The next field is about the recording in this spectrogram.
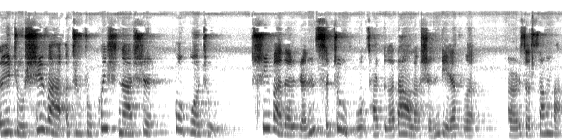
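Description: With a Chinese accent, a high-pitched woman speaks at a moderate pace with very wide pitch swings, against noticeable background noise. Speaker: interpreter. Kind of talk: consecutive interpretation of a lecture. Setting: video call.

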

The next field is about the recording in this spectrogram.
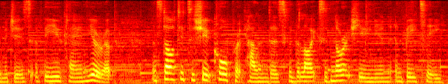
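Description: With music in the background, a woman speaks fairly quickly in a very deep, low pitch, her intonation lively. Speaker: magazine editor. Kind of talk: documentary narration.

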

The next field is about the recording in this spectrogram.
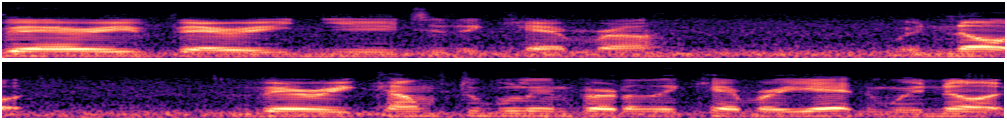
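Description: Loud background noise surrounds a man whose recording sounds dry, with no echo. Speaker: family travel vlogger. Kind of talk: casual vlog chat. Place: beach. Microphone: camera far.

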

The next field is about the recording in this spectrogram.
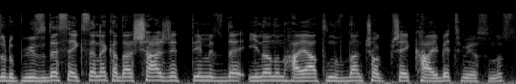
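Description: A man's high voice, fairly slow yet with hardly any pauses, monotone and flat in intonation and very even in loudness. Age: 30s. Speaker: YouTuber, car vlogger. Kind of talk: vlog tutorial. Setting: outdoors.

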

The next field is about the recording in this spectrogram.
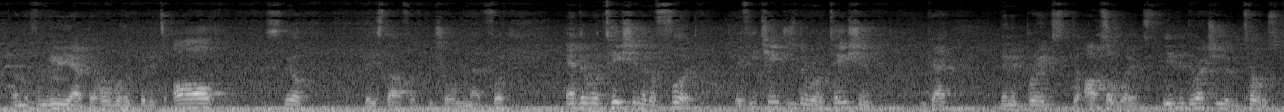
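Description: Loud background noise and audible room echo surround a man speaking at a fairly quick pace. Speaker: jiu-jitsu instructor. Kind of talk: tutorial. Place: gym.

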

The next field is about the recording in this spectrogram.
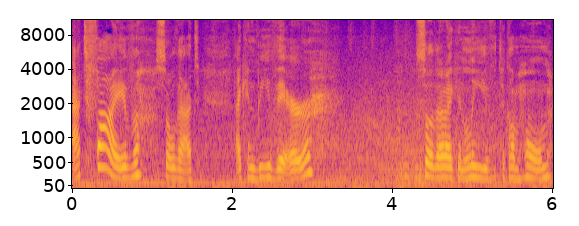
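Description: Music plays in the background while a woman speaks, the sound dry with no echo. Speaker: vlogger. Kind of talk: casual vlog chat. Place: street. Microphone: phone near.

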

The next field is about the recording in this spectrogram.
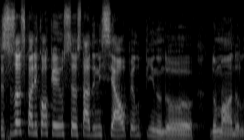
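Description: Over a quiet background, a man talks. His pace is very fast. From Brazil, Sorocaba (São Paulo state); São Paulo state, Brazil. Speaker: software developer; conference speaker. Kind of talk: conference talk. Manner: casual slangy. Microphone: handheld.

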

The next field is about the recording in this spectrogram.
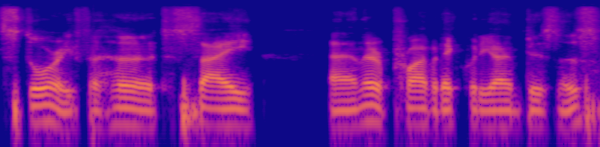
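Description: A man with an Australian accent speaks at a moderate pace in a very deep, low pitch over a quiet background. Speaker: finance outsourcing business leader. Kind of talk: interview conversation. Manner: frequent hesitations and fillers.

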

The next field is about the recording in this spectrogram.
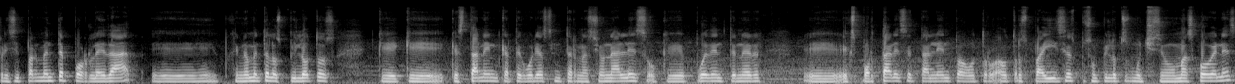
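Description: At a moderate pace, a man speaks with a fairly high pitch over light background noise. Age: 40s. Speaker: racing driver. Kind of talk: interview. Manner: halting, with many fillers. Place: studio. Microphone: lapel.

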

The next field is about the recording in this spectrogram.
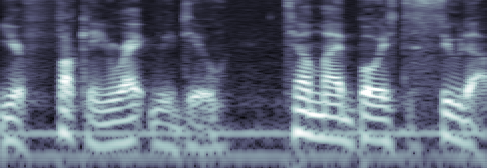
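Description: Using a put-on character voice, a man speaks at a moderate pace with a fairly low pitch. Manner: vulgar, menacing, bullying; cold, commanding.

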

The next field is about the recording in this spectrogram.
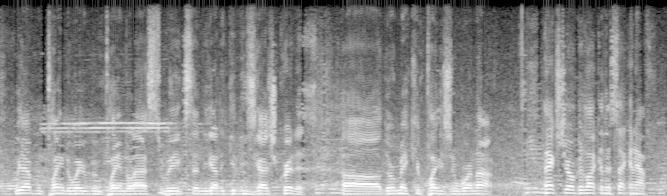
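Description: A man speaks at a very fast pace with ordinary pitch variation. The sound is dry with no echo, though there is noticeable background noise. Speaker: sideline reporter. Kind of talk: interview. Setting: stadium sideline. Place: stadium.

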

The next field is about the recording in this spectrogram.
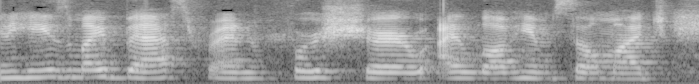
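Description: A woman speaks with a Brazilian accent. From Brazil, interior of São Paulo state. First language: Portuguese. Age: 20s. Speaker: au pair. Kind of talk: casual talk to camera. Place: home room. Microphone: phone near.

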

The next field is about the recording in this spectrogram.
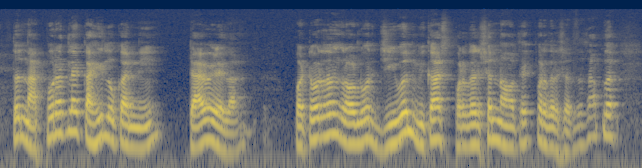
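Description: A man with a fairly high pitch and lively intonation is heard with audible room echo over a quiet background. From Maharashtra, India. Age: 70s. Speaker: retired mathematics professor and writer; retired mathematics professor. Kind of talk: interview. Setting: studio. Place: studio.

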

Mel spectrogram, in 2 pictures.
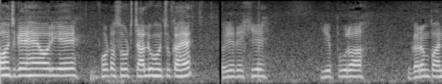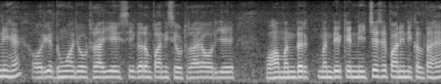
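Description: With long, frequent pauses, the bright, sharp voice moves at a moderate pace with fairly even intonation and a dry sound with no echo. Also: man, high pitch for a man. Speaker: travel vlogger. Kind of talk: casual vlog chat. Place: open country. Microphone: phone near.

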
